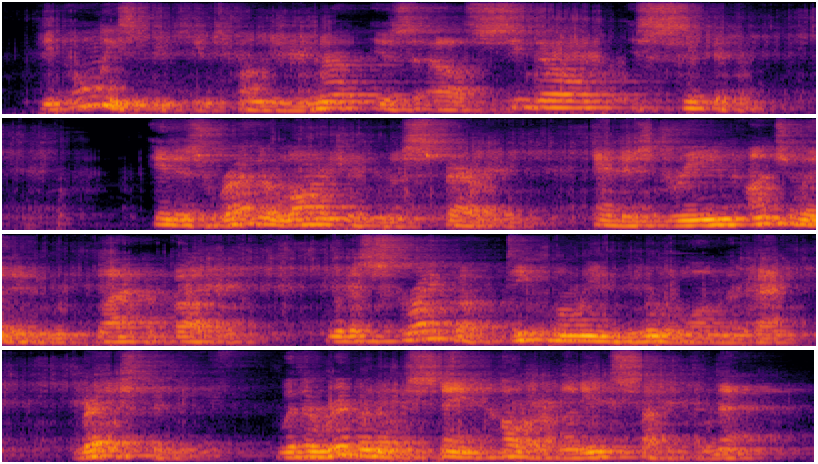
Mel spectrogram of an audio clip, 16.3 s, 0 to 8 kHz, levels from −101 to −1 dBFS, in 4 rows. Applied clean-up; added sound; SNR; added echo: neural separator model SepFormer DNS4.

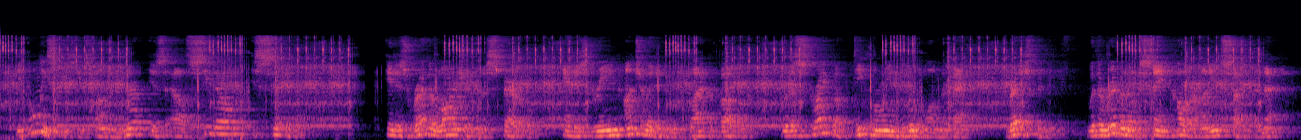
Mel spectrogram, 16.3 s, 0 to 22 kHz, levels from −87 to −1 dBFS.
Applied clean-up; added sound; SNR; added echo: none; Telephone; 9 dB; reverberation time 0.9 s.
